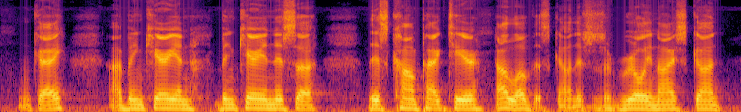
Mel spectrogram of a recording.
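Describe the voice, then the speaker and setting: At a moderate pace, a man talks in a medium pitch. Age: 60s. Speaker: hunter and gun owner vlogger. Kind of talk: casual gun review vlog. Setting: outdoors at shooting range. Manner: halting, many fillers and repeats.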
